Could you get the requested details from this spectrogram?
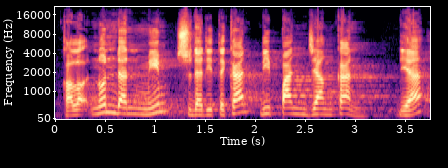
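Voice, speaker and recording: A man's voice: high-pitched, lively intonation, a little slow, fairly bright tone. A man teaching Quran recitation, patiently demonstrating and repeating each sound for his students. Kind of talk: slow step-by-step recitation lesson. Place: mosque. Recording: echoey room with long reverb.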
